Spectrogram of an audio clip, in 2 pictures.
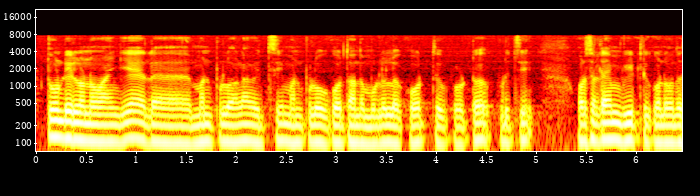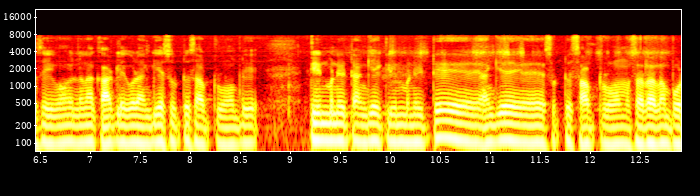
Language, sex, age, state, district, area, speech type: Tamil, male, 30-45, Tamil Nadu, Namakkal, rural, spontaneous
